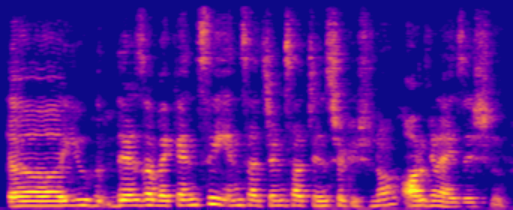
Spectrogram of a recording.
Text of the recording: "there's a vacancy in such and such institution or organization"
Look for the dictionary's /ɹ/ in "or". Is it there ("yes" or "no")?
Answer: no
